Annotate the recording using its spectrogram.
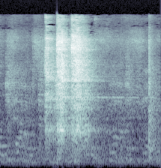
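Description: Loaded barbell racked onto the steel hooks of a power rack: a loud metallic clank and rattle of bar and plates, lasting about half a second, a little past halfway.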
